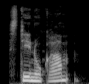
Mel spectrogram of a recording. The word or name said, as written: STENOGRAM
